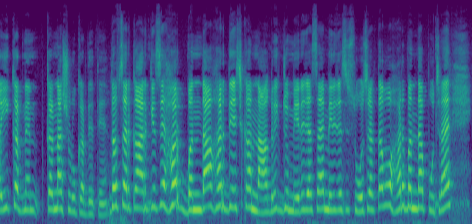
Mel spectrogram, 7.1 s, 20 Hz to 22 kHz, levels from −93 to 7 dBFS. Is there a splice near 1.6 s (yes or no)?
yes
